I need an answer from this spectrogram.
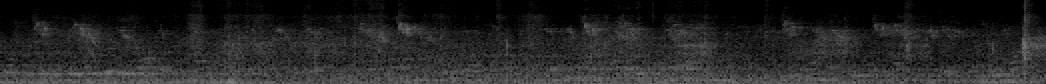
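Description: Small birds chirping: many short, high chirps repeating all the way through, over a low steady rumble. A single sharp click just before the end is the loudest sound.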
